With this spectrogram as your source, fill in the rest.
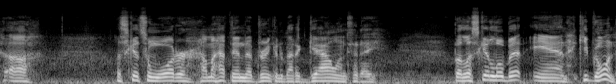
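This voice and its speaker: A man talks at a very fast pace while noticeable background noise continues behind him. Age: 60s. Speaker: skateboarding vlogger. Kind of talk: casual vlog commentary. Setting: outdoors at a skatepark. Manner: casual, hesitant with many fillers.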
